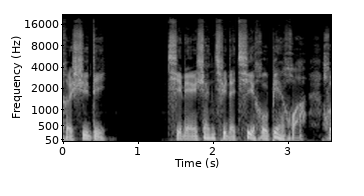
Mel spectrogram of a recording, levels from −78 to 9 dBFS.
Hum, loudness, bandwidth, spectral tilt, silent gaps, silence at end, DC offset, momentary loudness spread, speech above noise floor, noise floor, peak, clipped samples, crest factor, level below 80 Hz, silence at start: none; -16 LUFS; 19.5 kHz; -4 dB/octave; 0.71-1.26 s; 0 s; under 0.1%; 7 LU; over 74 dB; under -90 dBFS; -4 dBFS; under 0.1%; 12 dB; -30 dBFS; 0 s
